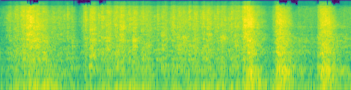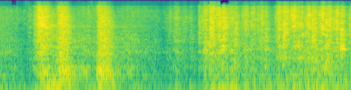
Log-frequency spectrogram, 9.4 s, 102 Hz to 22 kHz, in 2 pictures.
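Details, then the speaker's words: 1966 Chevy C10 V8 started with only a temporary 4-foot section of 3-inch pipe: very loud deep burble with throttle blips and crackle, way too loud open exhaust. "sounds pretty badass honestly it's way too loud but it sounds goodace yeah race car stuff"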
